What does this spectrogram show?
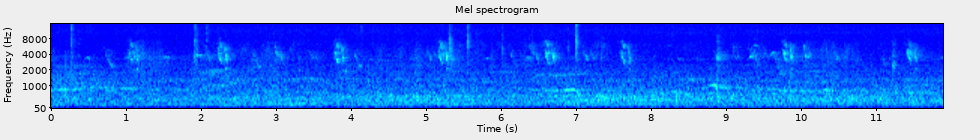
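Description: Small birds chirping in short, high, scattered calls over a steady outdoor background hiss.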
